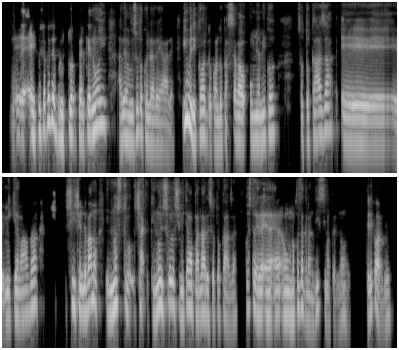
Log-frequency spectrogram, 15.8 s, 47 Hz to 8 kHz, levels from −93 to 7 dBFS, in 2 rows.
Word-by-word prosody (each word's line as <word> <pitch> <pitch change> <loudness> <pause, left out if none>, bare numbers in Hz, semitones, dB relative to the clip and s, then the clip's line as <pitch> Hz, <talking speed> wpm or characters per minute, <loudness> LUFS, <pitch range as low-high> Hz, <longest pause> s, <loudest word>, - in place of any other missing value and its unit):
E - - -13 0.3
e - - +5
e 140 - +3
questa 165 +4 +1
cosa 230 +2 +5
è 210 - +7
brutto 145 +1 +1
perché 140 +1 +2
noi 200 +5 +3 0.2
abbiamo 135 +2 0
vissuto 155 +4 0
quella 125 -4 -1
reale. 110 -2 -6
Io 235 +5 +6
mi 215 - +8
ricordo 145 -2 +1
quando 120 +1 -2
passava 130 +2 0 0.2
un 130 -1 -3
mio 130 0 +2
amico 155 +4 -2 0.3
sotto - - -7
casa 155 +5 -1
e 115 -3 +1
mi 125 0 -2
chiamava 135 +7 -2 0.2
sc - - -16
sì, 175 - -2
scendevamo, 160 +5 +3 0.2
il 140 - -4
nostro 175 - +1
cioè - - -4
che 130 - -8
noi 170 +5 +4
solo 175 +3 +1
ci 150 - -7
mettiamo 155 +6 +2
a - - -5
parlare 135 -1 +1
sotto 130 +1 -6
casa, 120 +2 -6
questo 155 +1 -5
era 135 -2 +3
era 130 -1 +2
era 135 +1 0
era - - -5
una 130 -1 +1
cosa 155 +5 -1
grandissima 125 +5 -7
per - - -14
noi. 60 0 -12 0.3
Ti - - -4
ricordi? 125 +2 -1
135 Hz, 200 wpm, -23 LUFS, 125-160 Hz, 0.3 s, mi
